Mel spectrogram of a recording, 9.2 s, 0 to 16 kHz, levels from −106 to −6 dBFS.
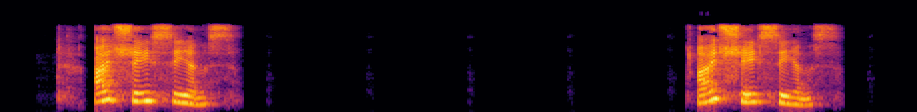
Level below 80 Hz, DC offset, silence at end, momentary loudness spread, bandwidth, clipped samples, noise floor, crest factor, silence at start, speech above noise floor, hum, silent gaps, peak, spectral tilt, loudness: -74 dBFS; under 0.1%; 0.85 s; 15 LU; 8 kHz; under 0.1%; -45 dBFS; 22 dB; 0.55 s; 27 dB; none; 0.87-0.93 s, 2.43-2.65 s, 2.73-3.65 s, 3.73-4.60 s, 4.74-5.65 s, 5.73-6.65 s, 6.75-6.82 s; 0 dBFS; -1.5 dB/octave; -16 LUFS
